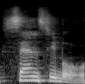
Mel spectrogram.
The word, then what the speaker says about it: sensible: sensible c'est bien raisonnable accentuation sur la première syllabe sensible for exle she made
